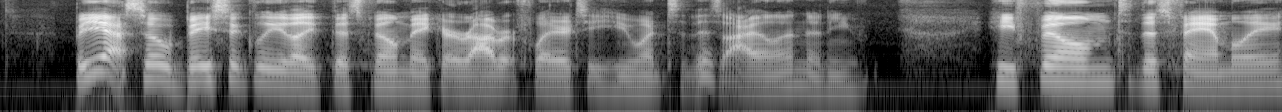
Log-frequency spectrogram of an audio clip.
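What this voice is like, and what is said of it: Usual voice. Nothing is said of it.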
